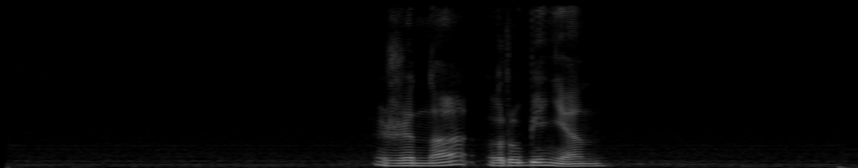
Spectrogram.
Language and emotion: Russian, neutral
